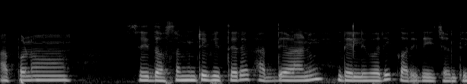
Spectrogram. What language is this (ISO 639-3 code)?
ori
